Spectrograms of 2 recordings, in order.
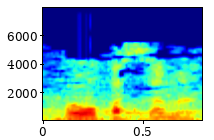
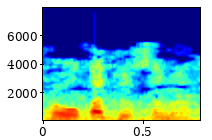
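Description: First: It is said without a 'tu' syllable. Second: It is said with a 'tu' syllable. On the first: The speaker calls it right. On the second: The speaker calls it wrong.

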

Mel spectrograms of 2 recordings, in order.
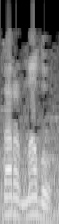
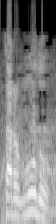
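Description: First: The vowel after the m is 'a'. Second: The vowel after the m is 'u'. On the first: The speaker calls it right. "Правильно сказать тармаду с фатхой над мим" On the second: The speaker calls it wrong. "В некоторых приходит тармуду с дамой над мим"

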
